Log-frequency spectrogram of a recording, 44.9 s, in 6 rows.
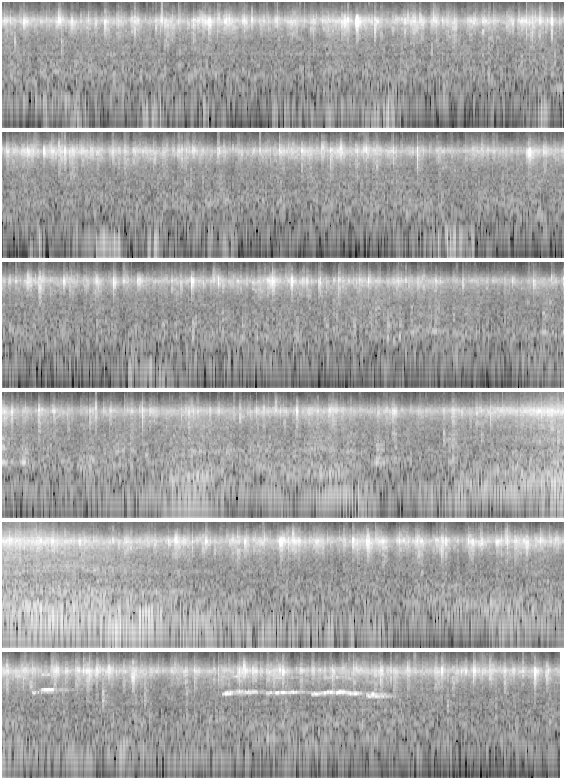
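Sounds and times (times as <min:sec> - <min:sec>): rain falling on leaves: 0:00.0 - 0:44.9
bird calling: 0:37.9 - 0:38.4, 0:40.4 - 0:42.7.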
